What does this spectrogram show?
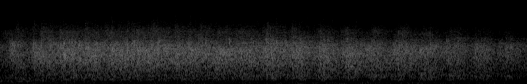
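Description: A crowd applauds steadily for several seconds, a dense, even wash of many hands clapping with no voices standing out.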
